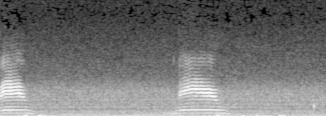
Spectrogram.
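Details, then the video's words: Butters the pet cat meowing in the morning indoors: a meow cut off at the start, then one full, rich, arching meow at about two and a half seconds over soft background hum. "Cat Meows And Puts His Dirty Butt On My Pillow"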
